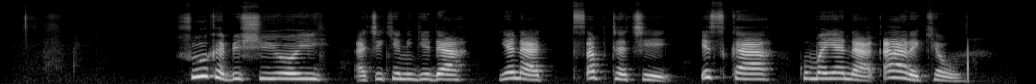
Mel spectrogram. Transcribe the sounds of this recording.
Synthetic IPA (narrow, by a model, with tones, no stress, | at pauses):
ʃuː˦kɐ˨bɪ˦ʃɪ˦joː˦jiː˦ | ʔa˨t͡ʃɪ˦kʲɪ˦ŋɡʲɪ˦daː˦ | jɐ˦naː˨ | sʼɐ˦btɐ˨t͡ʃeː˨ | ʔɪ˦skaː˨ | kʷʊ˦ma˦jɐ˦naː˨kʼaː˦ɽa˨kʲa˦˨w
